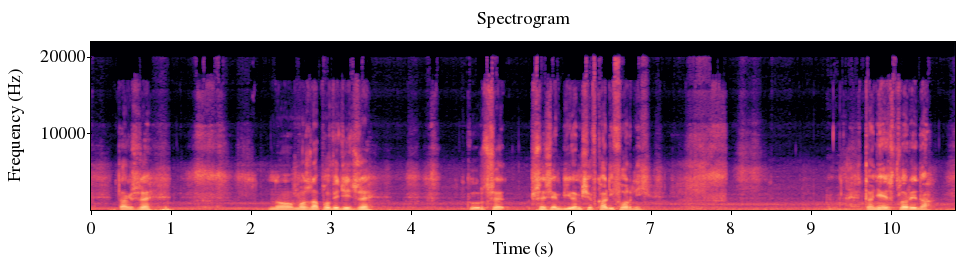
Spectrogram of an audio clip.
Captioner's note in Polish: parsknięcie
